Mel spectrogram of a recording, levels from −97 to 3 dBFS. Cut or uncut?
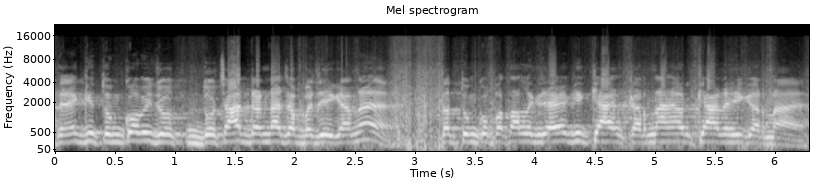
uncut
